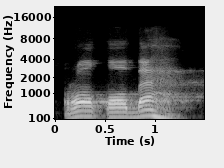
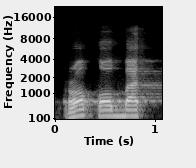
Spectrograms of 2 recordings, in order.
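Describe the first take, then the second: First: The word ends with an h sound. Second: The word ends with a t sound. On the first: The speaker calls it right. "tapi bacanya rokobah" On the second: The speaker calls it wrong. "bukan dibaca rokobat"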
